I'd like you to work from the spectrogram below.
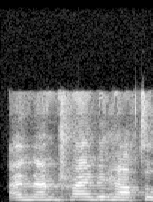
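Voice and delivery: ordinary talk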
